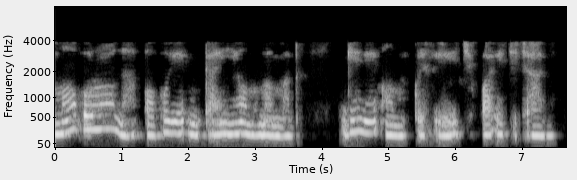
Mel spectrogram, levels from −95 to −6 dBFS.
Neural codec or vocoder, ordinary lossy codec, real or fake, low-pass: autoencoder, 48 kHz, 128 numbers a frame, DAC-VAE, trained on Japanese speech; AAC, 16 kbps; fake; 7.2 kHz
